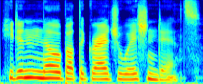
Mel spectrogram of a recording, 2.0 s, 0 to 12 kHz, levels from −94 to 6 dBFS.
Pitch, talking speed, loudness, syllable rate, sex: 225 Hz, 205 wpm, -14 LUFS, 5.7 syllables/s, female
